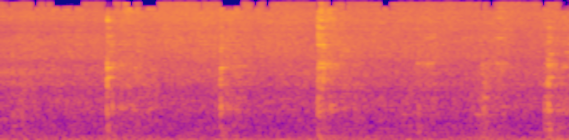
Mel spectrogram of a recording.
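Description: A vegetarian curry is stirred into chopped parotta on a hot pan, giving a steady sizzle with a few sharp scraping knocks of the utensil spaced through it.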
